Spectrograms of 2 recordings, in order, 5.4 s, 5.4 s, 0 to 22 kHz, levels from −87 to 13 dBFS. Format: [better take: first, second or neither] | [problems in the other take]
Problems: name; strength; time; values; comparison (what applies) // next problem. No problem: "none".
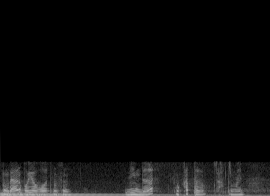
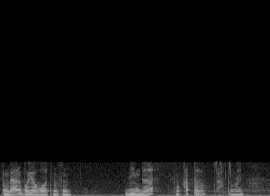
second | background sound (Bass guitar); 4 dB below the speech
